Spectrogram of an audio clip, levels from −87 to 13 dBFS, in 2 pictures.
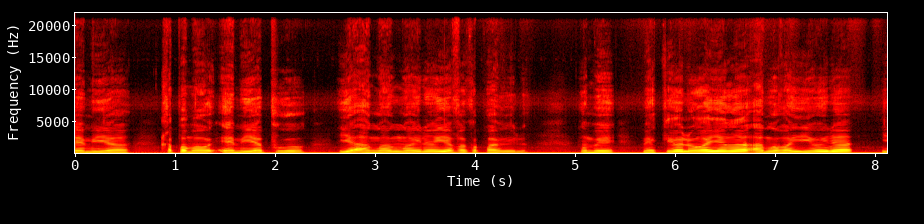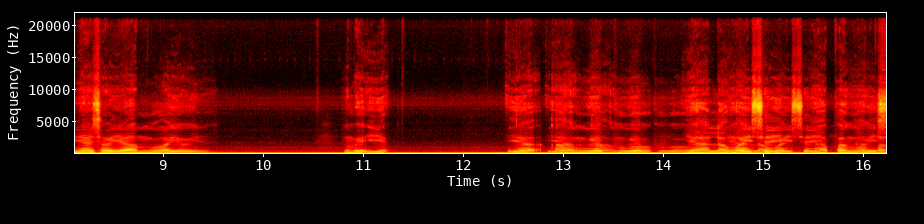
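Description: From 11.99 s to the end, a doubled audio track kicks in: an abrupt, dry second copy trails roughly 0.4 s behind, a few dB quieter, likely from a second, slower capture path.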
